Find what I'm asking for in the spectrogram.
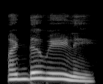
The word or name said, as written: ಅಡ್ಡವೇಳೆ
